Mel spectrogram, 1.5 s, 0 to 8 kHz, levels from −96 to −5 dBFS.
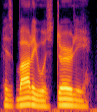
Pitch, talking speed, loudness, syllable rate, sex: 115 Hz, 165 wpm, -15 LUFS, 4.6 syllables/s, male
